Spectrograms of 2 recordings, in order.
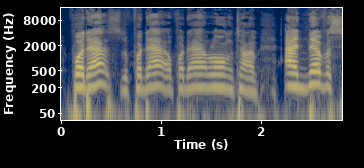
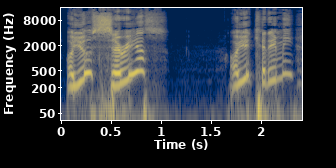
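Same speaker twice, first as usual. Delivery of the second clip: incredulous; 6 semitones higher than usual. Real, not acted. Disbelief at the player.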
